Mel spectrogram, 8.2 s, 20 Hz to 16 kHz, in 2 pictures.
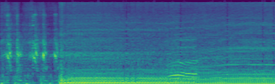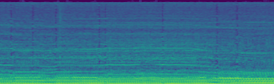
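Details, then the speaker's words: Kawasaki ZX12R on a freezing cold morning with choke: a second of sluggish, uneven cranking blamed on the battery, then it catches and settles to a fast choke idle. "L that battery a bit sluggish then wasn't it just got it going though"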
